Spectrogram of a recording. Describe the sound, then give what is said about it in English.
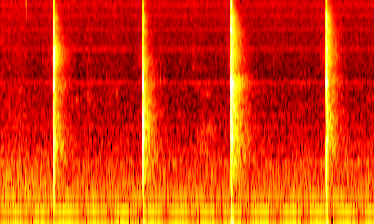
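Four sharp, crisp hand claps land at a steady, evenly spaced pace, each one a quick bright smack against a quiet background with no voices; part of a clapping game in which one person claps a pattern for another to copy. “Well, I'll clap. Yeah? And then you clap just exactly what I clap.”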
